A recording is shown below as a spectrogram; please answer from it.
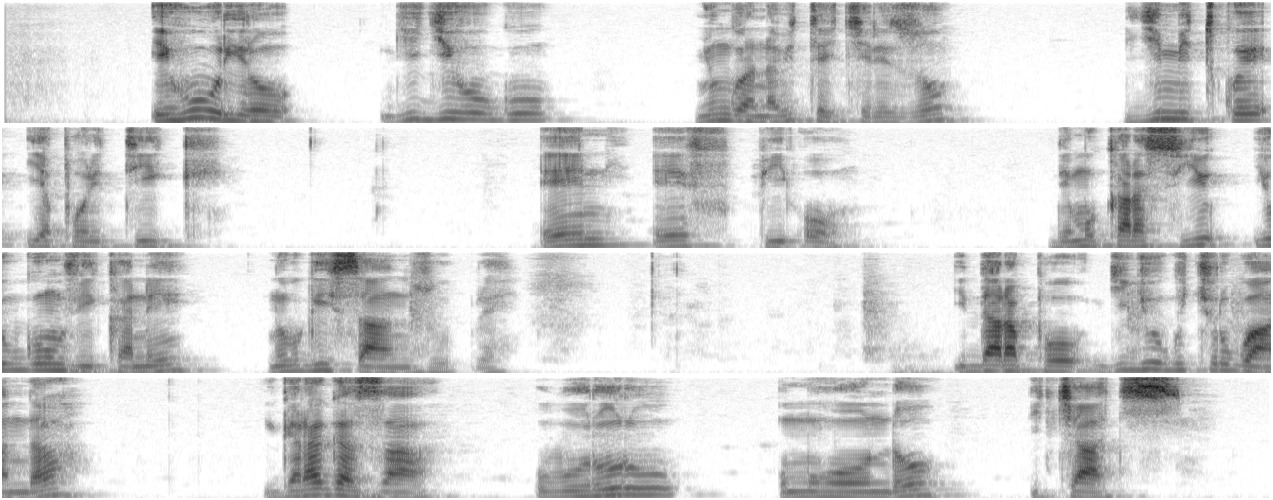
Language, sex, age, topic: Kinyarwanda, male, 18-24, government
